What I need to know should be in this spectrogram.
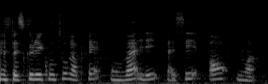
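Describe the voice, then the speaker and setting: In a Parisian accent, the speaker holds a moderate pace with fairly even intonation. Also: woman. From Paris region, France. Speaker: streamer. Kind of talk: casual live-stream chat while colouring. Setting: live stream.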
